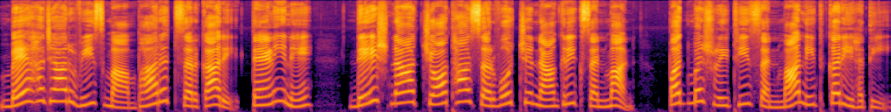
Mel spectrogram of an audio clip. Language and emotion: Gujarati, neutral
